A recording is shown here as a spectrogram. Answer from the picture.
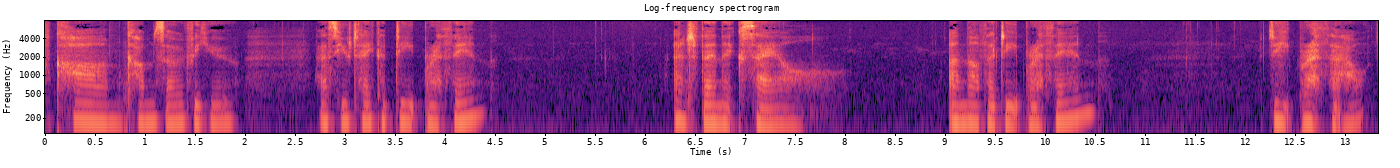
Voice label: sleep story english garden with background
